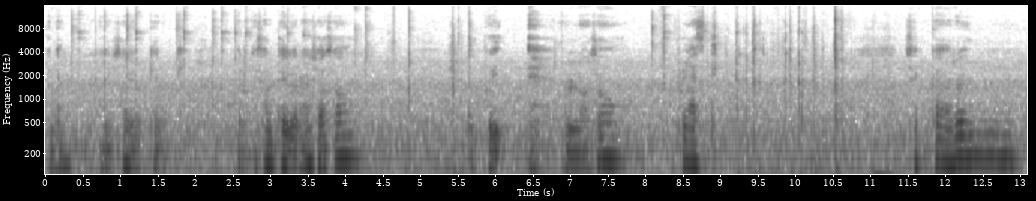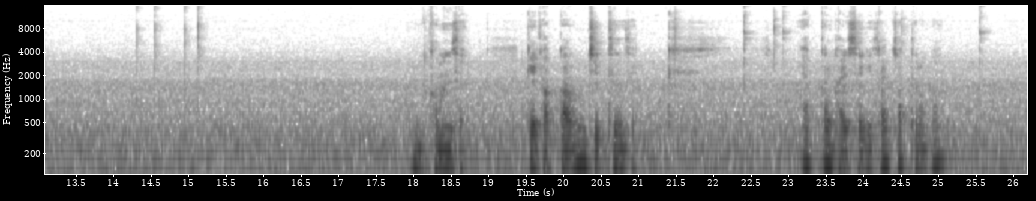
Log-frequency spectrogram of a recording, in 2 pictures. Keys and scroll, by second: 5.4 alt+shift+v, 9.1-10.2 typing, 10.4 Return.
